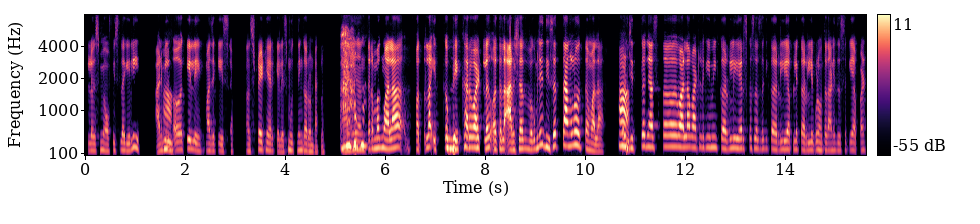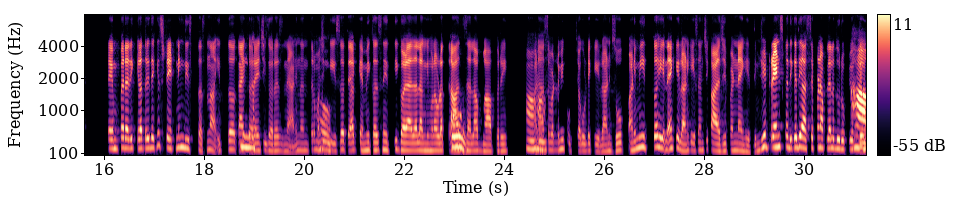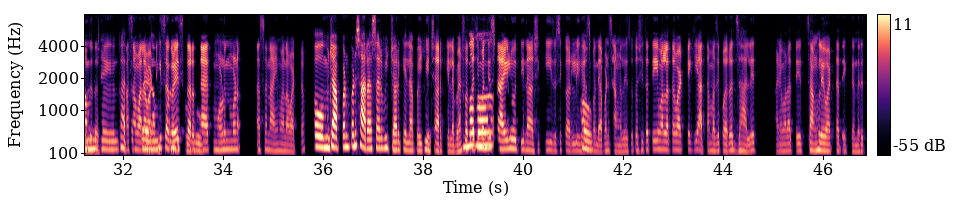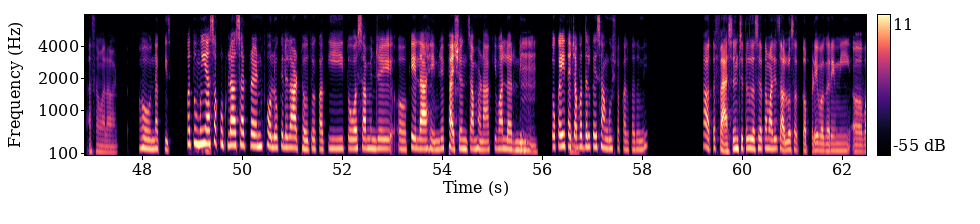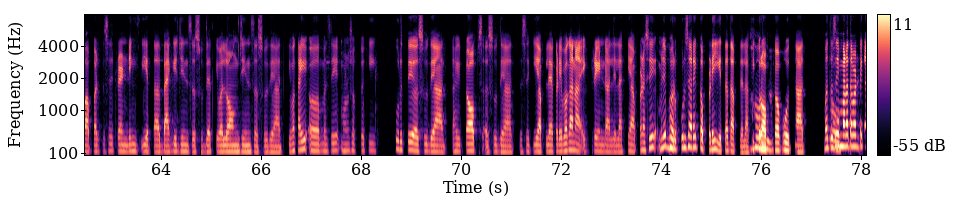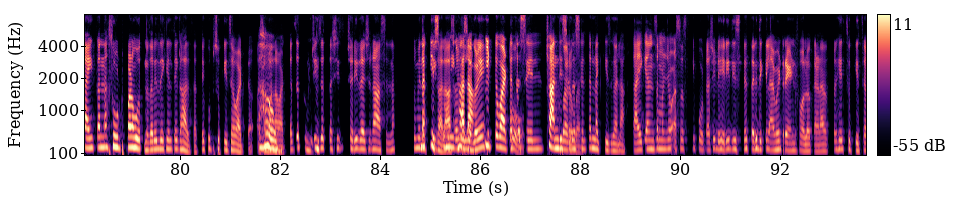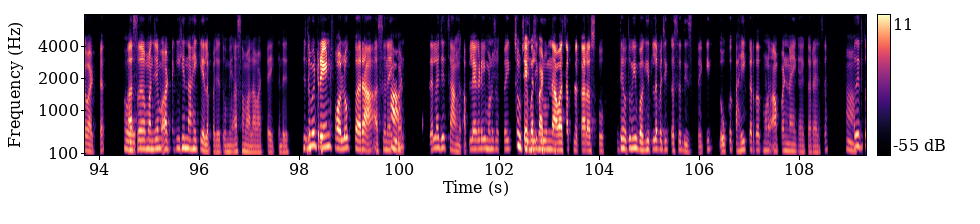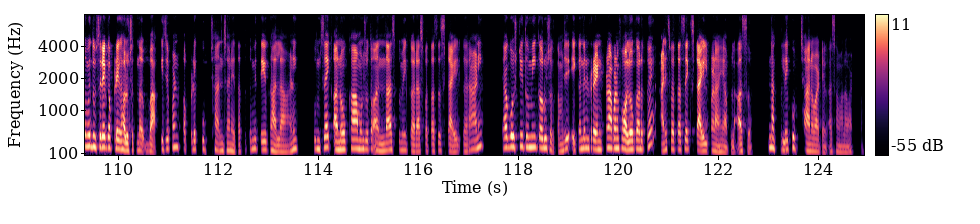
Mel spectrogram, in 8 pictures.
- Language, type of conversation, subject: Marathi, podcast, तुम्ही ट्रेंड आणि स्वतःपण यांचा समतोल कसा साधता?
- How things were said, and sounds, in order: in English: "प्लस"; in English: "स्ट्रेट हेअर"; in English: "स्मूथनिंग"; chuckle; in English: "कर्ली हेअर्स"; in English: "कर्ली"; in English: "कर्ली"; in English: "टेम्पररी"; in English: "स्ट्रेटनिंग"; in English: "केमिकल्सने"; in English: "कर्ली हेअर्स"; in English: "लर्निंग"; horn; in English: "क्रॉप टॉप"; chuckle; other background noise; in English: "सुटेबल"; in English: "चेंजिंग रूम"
